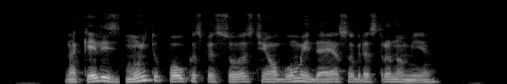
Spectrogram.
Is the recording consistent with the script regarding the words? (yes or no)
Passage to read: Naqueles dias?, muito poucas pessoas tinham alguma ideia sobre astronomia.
no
